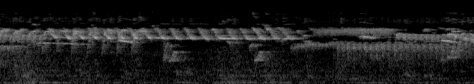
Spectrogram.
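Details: Canary singing a fast, continuous trilled song of rapid pulsed notes, high and bright, with short lower dipping notes breaking in around the middle and a smoother warbled stretch near the end.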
